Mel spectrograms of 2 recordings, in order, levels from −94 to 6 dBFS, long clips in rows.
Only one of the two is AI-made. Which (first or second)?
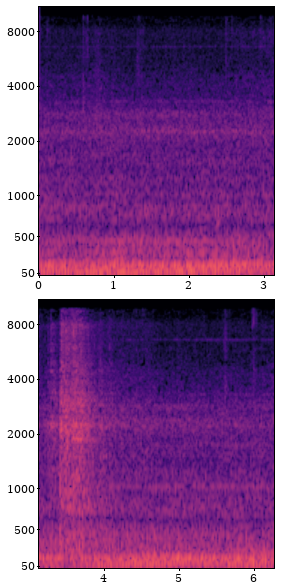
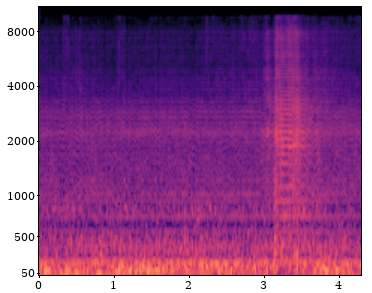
second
